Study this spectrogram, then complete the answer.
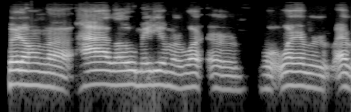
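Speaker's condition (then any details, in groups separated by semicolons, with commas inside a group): Cerebral palsy; present since birth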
